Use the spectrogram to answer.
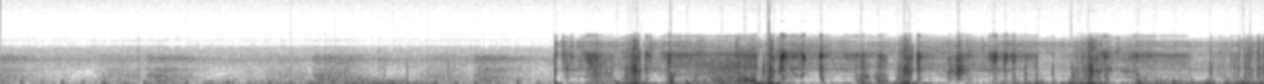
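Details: Real patient recorded with an electronic stethoscope over the trachea: tracheal crackles and rhonchi with cough.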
